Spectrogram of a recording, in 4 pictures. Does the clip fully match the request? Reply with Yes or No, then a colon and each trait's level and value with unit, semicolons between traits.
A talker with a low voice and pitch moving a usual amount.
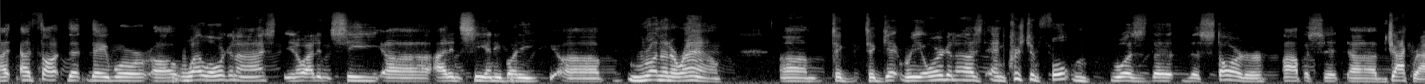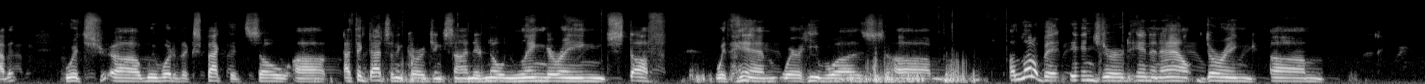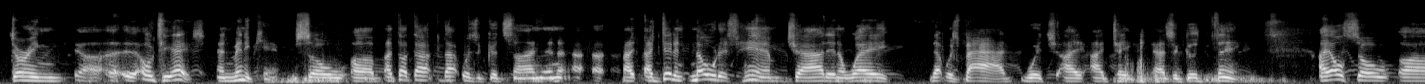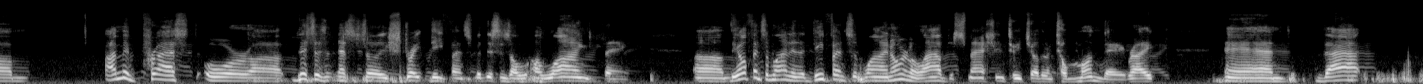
No: medium, 165 Hz; average, 3.9 semitones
